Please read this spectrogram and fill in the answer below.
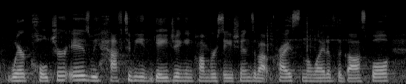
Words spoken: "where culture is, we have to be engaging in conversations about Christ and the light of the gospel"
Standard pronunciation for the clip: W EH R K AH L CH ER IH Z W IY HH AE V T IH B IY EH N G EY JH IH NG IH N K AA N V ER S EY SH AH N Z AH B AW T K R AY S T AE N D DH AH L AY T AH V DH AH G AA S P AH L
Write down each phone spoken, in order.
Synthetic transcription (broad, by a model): W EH R K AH L CH ER IH Z W IY HH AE F T IH B IY EH N G EY JH IH NG IH N K AA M V ER S EY SH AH N Z AH B AW T K R AY S T N DH AH L AY T AH V DH AH G AA S P L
